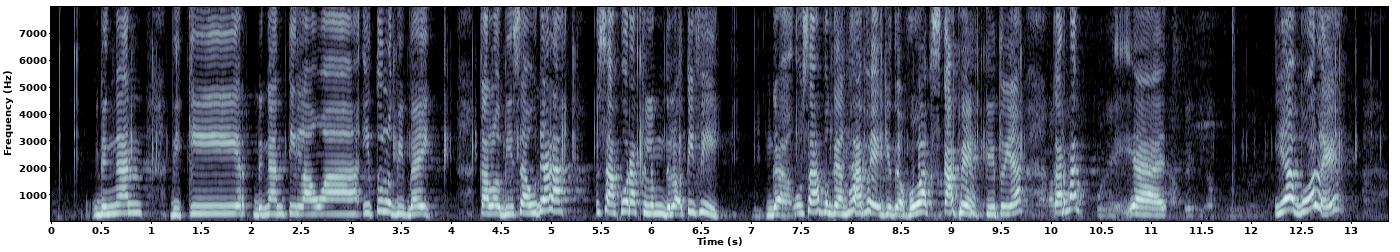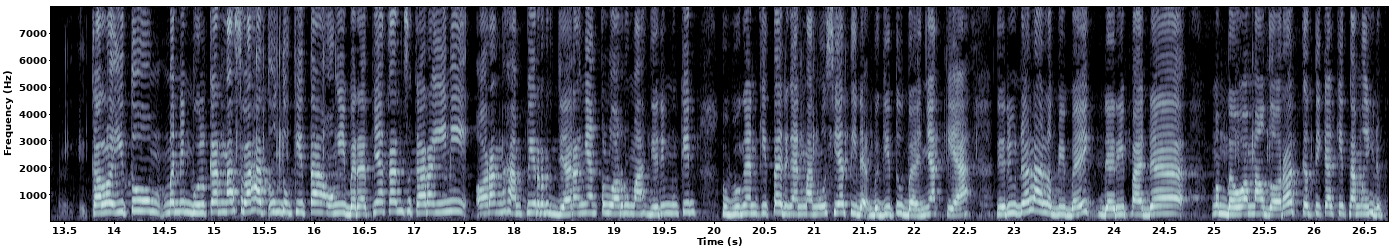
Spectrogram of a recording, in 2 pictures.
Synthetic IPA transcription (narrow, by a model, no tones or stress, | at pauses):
dəŋandikɪrdəŋant̪ilawahit̪uləbɪhbaɪk̚ːalobisaudahlahsakuɾaɡələmd̪əlɔʔt̪ifiŋɡaʔusahapəɡaŋɦapeɡit̪uaɦowak̚sə̥kabɛhɡit̪ujakaɾənaja | jabolɛh | kaloit̪umənimbulkanmaslaɦat̪unt̪ʊkːit̪awaŋibadat̪̚ɲakansəkaɾaŋiniʔoɾaŋɦampɪrd͡ʒaɾaŋjaŋkəluarːumahd͡ʒadimuŋkɪn | hubuŋank̬it̪adəŋanmanusiat̪idaʔbəɡit̪ubaɲakja | d͡ʒadiudahlahləbɪhbaɪk̚daɾipadaməmbawamad̪ɔɾɔt̪̚kət̪ikakit̪aməŋɦidʊp̚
